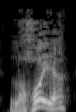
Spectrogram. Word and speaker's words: La Jolla: two rules of pronunciation La Jolla the J makes the H sound and the Double L makes the Y sound the burrito rule of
